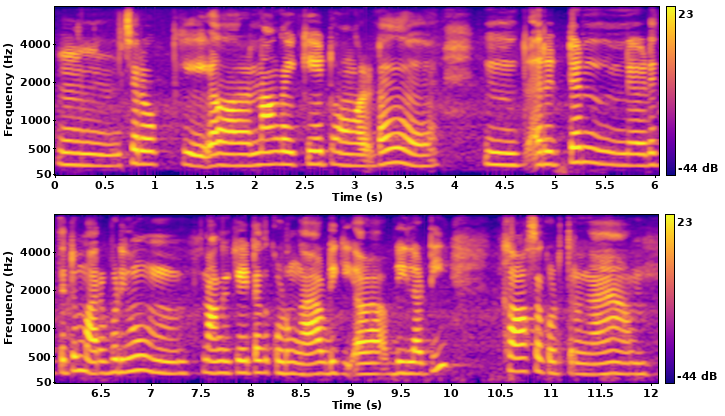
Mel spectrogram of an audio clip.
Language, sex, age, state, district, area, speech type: Tamil, female, 30-45, Tamil Nadu, Mayiladuthurai, urban, spontaneous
